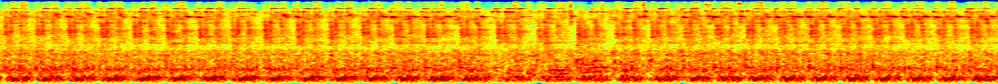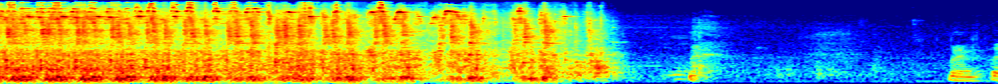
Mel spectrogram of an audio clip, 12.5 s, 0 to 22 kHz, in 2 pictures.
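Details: 1968 Triumph TR250, first start since body went on chassis, just after Weber carb idle mixture screws were backed out two and a half turns: about ten seconds of strong, even cranking at two to three beats a second without catching; cranks, no start.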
